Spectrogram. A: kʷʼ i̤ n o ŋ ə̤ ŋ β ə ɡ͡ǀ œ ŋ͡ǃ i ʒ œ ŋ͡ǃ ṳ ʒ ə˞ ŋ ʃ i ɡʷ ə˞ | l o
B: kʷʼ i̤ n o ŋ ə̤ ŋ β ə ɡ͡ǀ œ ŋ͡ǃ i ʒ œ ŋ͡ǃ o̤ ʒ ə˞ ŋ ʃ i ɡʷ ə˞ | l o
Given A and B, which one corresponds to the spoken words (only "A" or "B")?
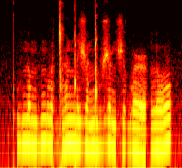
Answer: A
